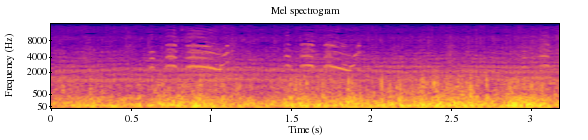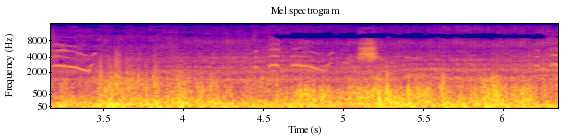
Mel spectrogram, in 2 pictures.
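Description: Farmtrac 60 tractor's diesel engine working under load pulling a disc harrow, heard through heavy wind rumble on the microphone. Small birds chirp repeatedly with short falling notes.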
